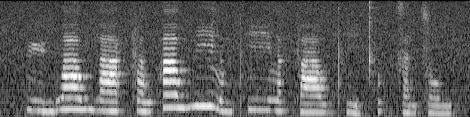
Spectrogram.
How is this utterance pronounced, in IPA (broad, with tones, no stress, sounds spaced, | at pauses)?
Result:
p yː˨˩ ŋ w aː˧ w n̪ aː˨ k̚ f ɐ˨ w h aː˥ w m iː˥ l ʊ˨ ŋ pʰ iː˧ l ɐ˧ k̚ f aː˨ w pʰ iː˨˩ kʰ ʊ˧ k̚ t͡s ɐ˨ n t͡s o˨ w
